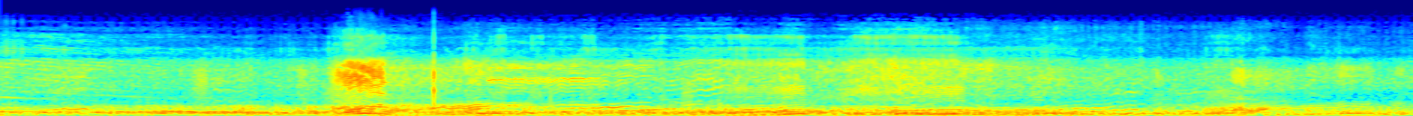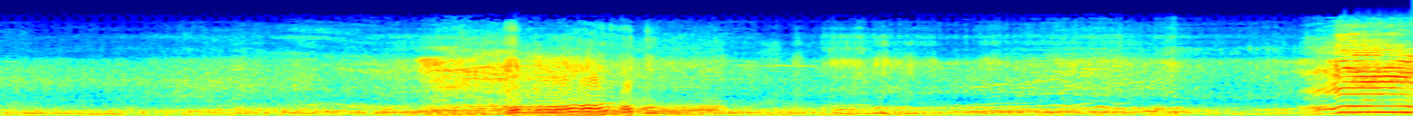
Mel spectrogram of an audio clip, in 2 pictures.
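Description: Scrambler (dirt bike) engine revving up and down as it is ridden around the track. The pitch rises and falls with the throttle, fading with distance and swelling louder a few times. It is loudest near the end as the bike comes toward the camera.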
